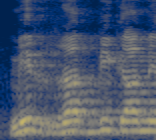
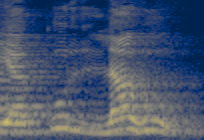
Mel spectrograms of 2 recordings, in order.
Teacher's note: را میں غنہ نہیں کریں گے اور لام میں بھی غنہ نہیں کریں گے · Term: ادغام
